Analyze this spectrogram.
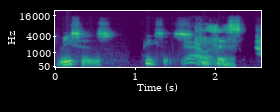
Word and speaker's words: Reese's: Well, it's supposed to rhyme with pieces, Reese's.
